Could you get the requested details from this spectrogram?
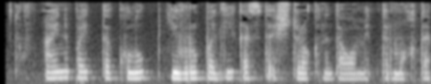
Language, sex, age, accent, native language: Uzbek, female, under 19, Jizzax, Uzbek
